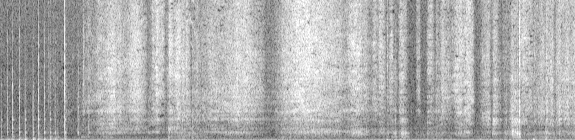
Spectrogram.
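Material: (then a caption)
Cardboard. A small, dark, hollow cardboard cube box held in both hands is tapped quickly with fingertips and nails, giving a burst of rapid, dry clicking taps at the start. This gives way to a steady rubbing, scratching texture with a few sharper taps later, all over a constant low hum.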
